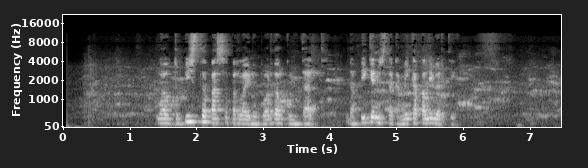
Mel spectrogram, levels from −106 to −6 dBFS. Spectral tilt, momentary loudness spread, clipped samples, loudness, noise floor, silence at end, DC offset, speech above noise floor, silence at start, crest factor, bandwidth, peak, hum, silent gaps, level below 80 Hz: -4.5 dB/octave; 17 LU; under 0.1%; -25 LUFS; -52 dBFS; 0.05 s; under 0.1%; 26 dB; 0.4 s; 22 dB; 11.5 kHz; -6 dBFS; none; none; -64 dBFS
